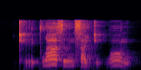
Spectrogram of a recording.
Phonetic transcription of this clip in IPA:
kʰ r i˨˩ t̚ k w aː˥˩ s ɯː˦˥ n s a˧ j k i˨˩ t̚ b ɔː˥˩ n

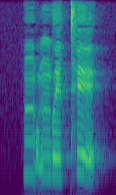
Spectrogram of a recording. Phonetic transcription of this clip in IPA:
m ɔ̰ ŋʷ e tʰ e

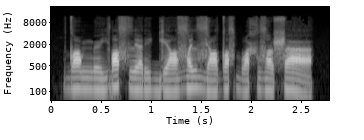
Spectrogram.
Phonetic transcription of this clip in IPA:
dˤ ə j m ø j ɾʲ a sˤ lʲ ɛ ɾ i ɡʲ ɛ zˤ ə lʲ z i dˤ u sˤ b ə x zˤ ʌ ʂ a

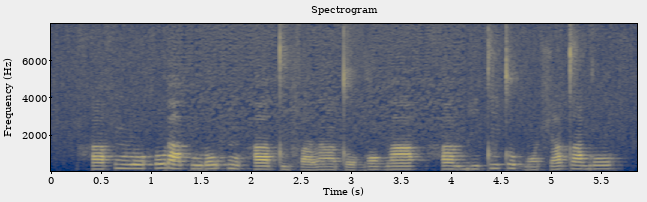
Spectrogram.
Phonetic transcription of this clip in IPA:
h a˨ f ũ˧ l o˧ h o˦ ɾ a˦ k u˧ ɾ o˦ f ũ˦˨ h a˧ t i˨ f a˨ l ã˧ t o˨ ɡ ɔ˧ ɡ a˦ | h a˧ ɡ͡b i˧ t i˦ t o˦˨ ɡ͡b ɔ̃˨ ʃ a˨˦ t a˦ ɡ o˦

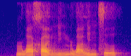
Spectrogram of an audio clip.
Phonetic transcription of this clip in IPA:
ɻ w ä˨˦ x a˥˨ ɪ̯ n̪ i˨˦ n ɻ w ä˨˦ l i˦ ŋ s ɹ̩˨˦

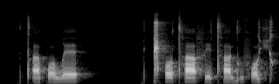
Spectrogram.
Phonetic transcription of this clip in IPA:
tʼ a˨ p ɔ˨ w ɛ˧ | ǁʰ ɔ˧ tʰ a˧ f e˨ tʰ a˧ ɡ u˨ f ɔ˧ ç

